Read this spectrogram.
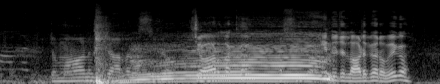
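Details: A cow on a Pakistani farm selling Girlendo and Jersey cattle gives a long, loud, level moo of nearly three seconds, deep and buzzy, ending in a wavering fall, with faint talk around it.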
